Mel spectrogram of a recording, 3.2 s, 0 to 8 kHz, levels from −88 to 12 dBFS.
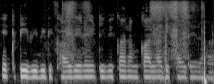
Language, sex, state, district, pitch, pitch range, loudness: Hindi, female, Chhattisgarh, Sukma, 175 Hz, 170-175 Hz, -24 LUFS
